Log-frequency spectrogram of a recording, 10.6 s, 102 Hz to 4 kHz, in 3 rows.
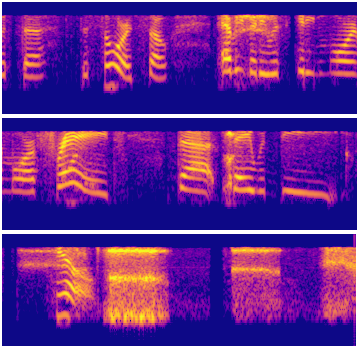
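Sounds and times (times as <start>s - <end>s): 
speech: 0.0s - 10.6s
heavy breathing through an open microphone: 1.7s - 2.2s, 4.7s - 5.3s, 9.4s - 10.6s.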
